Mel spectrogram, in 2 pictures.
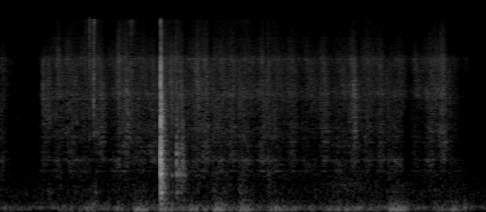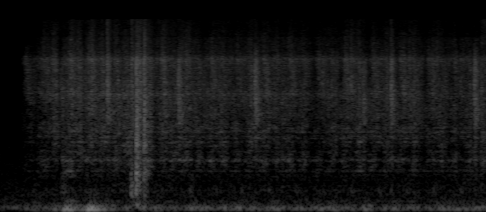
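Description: Faint rubbing and handling noise of a small plastic RC shock absorber being worked by hand, its cartridge screwed tight during bleeding, with a sharp click about two seconds in and a softer one a few seconds later.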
